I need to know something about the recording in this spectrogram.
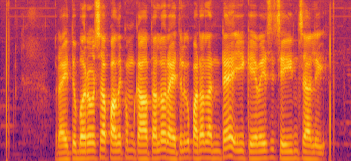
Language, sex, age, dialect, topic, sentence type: Telugu, male, 18-24, Utterandhra, banking, statement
